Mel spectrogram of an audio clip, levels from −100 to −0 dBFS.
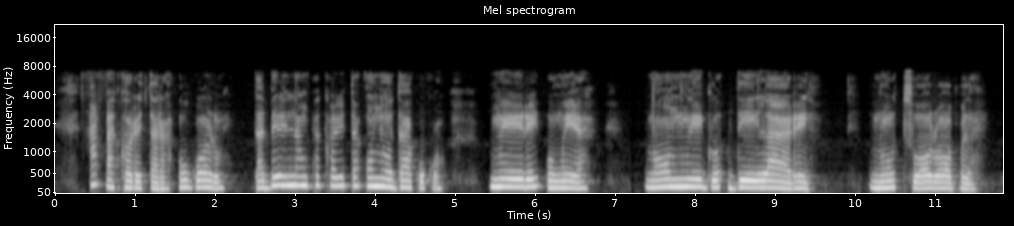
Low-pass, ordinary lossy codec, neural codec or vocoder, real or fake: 7.2 kHz; none; codec, 16 kHz, 8 kbps, FunCodec, trained on LibriTTS, 25 frames a second; fake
